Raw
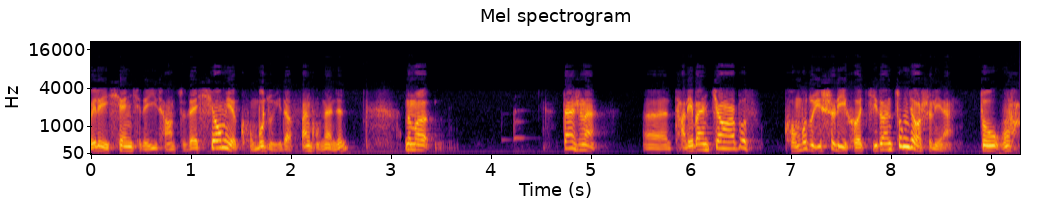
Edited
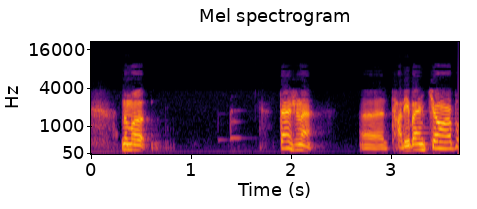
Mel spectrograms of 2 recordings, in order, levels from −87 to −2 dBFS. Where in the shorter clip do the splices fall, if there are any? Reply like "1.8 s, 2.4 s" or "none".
none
